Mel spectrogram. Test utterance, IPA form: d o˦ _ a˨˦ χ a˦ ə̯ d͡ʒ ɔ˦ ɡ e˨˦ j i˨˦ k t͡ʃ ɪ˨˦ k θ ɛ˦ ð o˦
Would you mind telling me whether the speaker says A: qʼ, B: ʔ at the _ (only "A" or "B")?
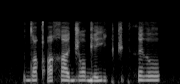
A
